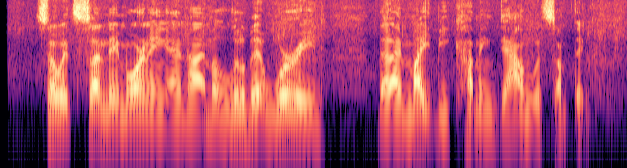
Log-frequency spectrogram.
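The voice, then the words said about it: Slightly gravelly, hoarse voice. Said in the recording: “I have a little bit of a tickle in my throat. You can probably hear it in my voice. I sound a little bit gravelly.”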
